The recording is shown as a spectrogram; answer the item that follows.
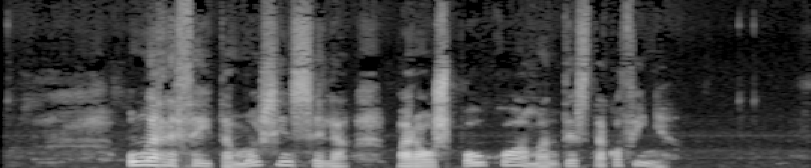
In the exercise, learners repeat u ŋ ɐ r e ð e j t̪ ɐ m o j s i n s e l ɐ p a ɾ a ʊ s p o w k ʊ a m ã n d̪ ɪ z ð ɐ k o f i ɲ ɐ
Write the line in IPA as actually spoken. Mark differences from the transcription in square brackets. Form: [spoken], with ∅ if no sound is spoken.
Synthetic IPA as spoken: u ŋ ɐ r e [θ] e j t̪ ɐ m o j s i n s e l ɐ p a ɾ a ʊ s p o w k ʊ a m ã n [t̪] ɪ z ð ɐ k o [θ] i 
